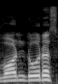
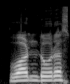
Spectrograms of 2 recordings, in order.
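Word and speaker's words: wondrous: आर ओ यू एस बोलते हो आर ओ यूएस ना कि आर ओ ठीक तो है भाई वंडो अच्छा वंडोरस बोलना भाई वंडोरस नहीं वंडरस होता है डब्ल्यू ओ एन डी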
